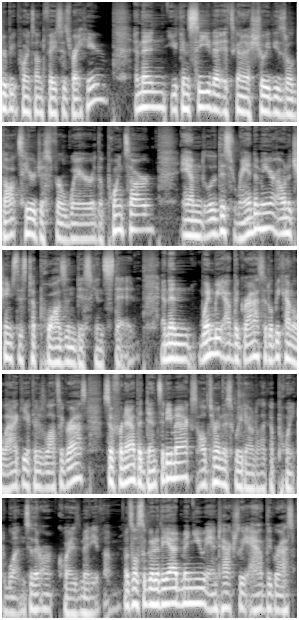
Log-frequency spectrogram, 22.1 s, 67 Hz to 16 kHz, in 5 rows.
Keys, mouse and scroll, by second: 0.4 drag, 1.2 drag, 2.2 click, 2.2-4.0 scroll up 2, 2.2-3.0 shift+middle drag, 3.2-4.1 middle drag, 4.0 scroll up 1, 4.0 shift+scroll down 2, 4.1 shift+scroll up 2, 4.3-5.3 middle drag, 4.9-5.3 scroll down 2, 5.4 shift+scroll up 2, 5.5-7.9 middle drag, 7.9 click, 9.3 click, 10.0 drag, 10.4-11.4 scroll up 2, 15.3 click, 16.4-17.5 drag, 16.6 typing, 16.7 Return, 17.7-18.9 middle drag, 18.1-18.5 scroll down 1, 18.5-19.5 scroll up 2, 19.1-20.1 middle drag, 19.5 shift+a.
